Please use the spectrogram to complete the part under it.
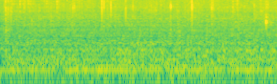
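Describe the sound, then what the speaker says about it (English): A burger patty and broccoli fry together in a home pan, giving a soft, steady sizzle with faint crackles, quiet and even throughout with no voices. "Got a burger patty going, and I've got some broccoli going."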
